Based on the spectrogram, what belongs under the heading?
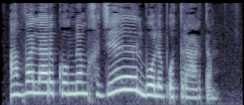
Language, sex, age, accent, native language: Uzbek, female, 18-24, Toshkent viloyati, Uzbek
